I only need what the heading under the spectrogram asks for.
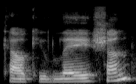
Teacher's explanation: the stress on that is on the syllable lay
